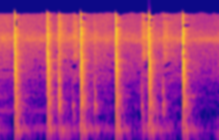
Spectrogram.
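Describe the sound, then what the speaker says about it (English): Hammer tapping on brake caliper bolts to free up dirt and rust, six sharp metallic knocks at a steady, slightly uneven rhythm, close and fairly loud with no talking. "Take your hammer, kind of free up everything in case there's any dirt, rust in there"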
